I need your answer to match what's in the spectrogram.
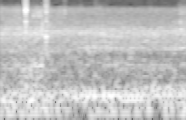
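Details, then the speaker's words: Car that dies at idle, air cleaner removed, switch on: idle cut-off solenoid (slow jet valve) gives a few sharp light clicks over low engine rumble as it is powered, showing it works; normal solenoid click. "जब दोस्तों ये ठीक होगी तो ये हल्का हल्का आवाज़ देगी। आपने स्पार्क करके आपने इस तरह आपने इसकी आवाज़ सुननी है। ये सही काम कर रही है।"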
